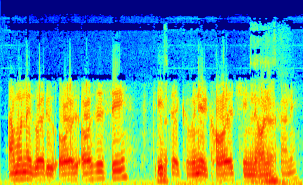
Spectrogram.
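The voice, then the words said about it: Interesting accent, not just Mexican. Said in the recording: “you have an interesting accent. Doesn't just sound like a Mexican accent. ... it's interesting sounding.”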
